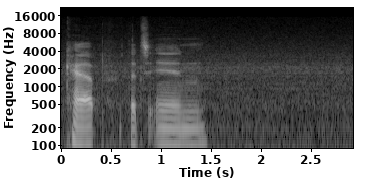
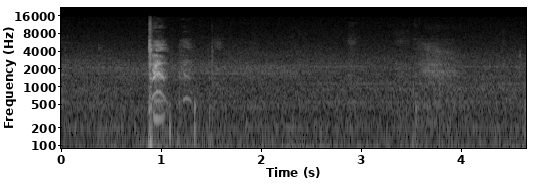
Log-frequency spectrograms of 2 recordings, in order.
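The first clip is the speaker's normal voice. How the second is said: high squealing laugh; 8 dB quieter than usual. Real, not acted. Laughing at his own idea.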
